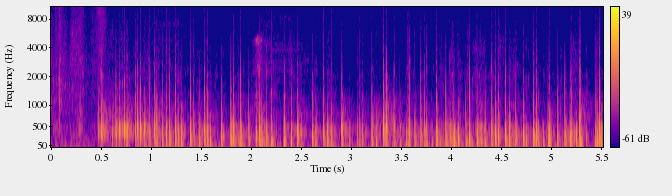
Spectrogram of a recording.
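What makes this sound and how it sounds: A palm-sized, black, fabric-covered hard-shell EVA zipper case, hollow and closed, is held in both hands and tapped and scratched with long painted fingernails. After a brief quiet start, a fast, steady stream of dull, hollow taps and scratchy rustles follows, low and muffled with little brightness.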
